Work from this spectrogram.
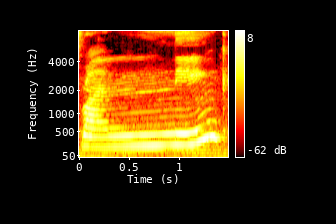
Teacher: So if you were to say the word running, I'm sure you could feel that area. So the port is opening so that the airflow could go through the nose.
